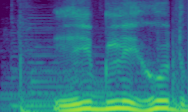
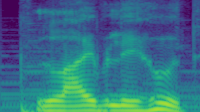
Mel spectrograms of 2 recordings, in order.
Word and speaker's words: livelihood: বেশিরভাগ মানুষ এটিকে ভুল করে লিভলিহুড বলে থাকেন। কিন্তু আসলে এর শুদ্ধ উচ্চারণ হচ্ছে লাইভলিহুড।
